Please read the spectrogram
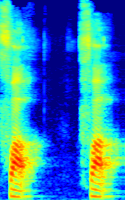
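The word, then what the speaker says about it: فاء: இது ஃபா, இங்கிலீஷில் இருக்கக்கூடிய எஃப்டைய உச்சரிப்பை ஒத்து வரும். ஃபாங்கிற உச்சரிப்பில் இது வரும். ஃபா ஃபா.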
